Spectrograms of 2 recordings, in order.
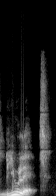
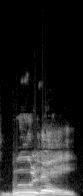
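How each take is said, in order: First: The word ends like the end of 'rocket'. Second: The word is said with a French-style ending. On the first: "like Bueller, like you know Bue, and then like rocket" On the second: "as they were aiming for more of a French thing"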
